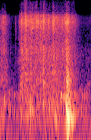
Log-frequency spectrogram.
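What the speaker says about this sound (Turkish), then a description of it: "güvercin geldi" A pigeon coos close by, a couple of soft, low throaty calls over faint outdoor background noise, with no talking.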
